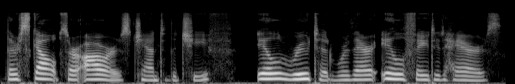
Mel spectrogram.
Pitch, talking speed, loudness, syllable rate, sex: 215 Hz, 165 wpm, -17 LUFS, 4.0 syllables/s, female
